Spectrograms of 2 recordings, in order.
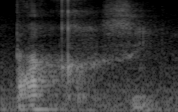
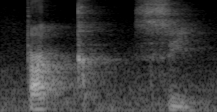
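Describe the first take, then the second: First: Taxi run together as "tak-si", K released into the S. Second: Taxi split into "tak" and "si" with a gap; syllable division. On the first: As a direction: sound out the KS in taxi. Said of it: "pero en sonido es taxi". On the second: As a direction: break taxi slowly into two syllables. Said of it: "la división silábica". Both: Shown as a demonstration.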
